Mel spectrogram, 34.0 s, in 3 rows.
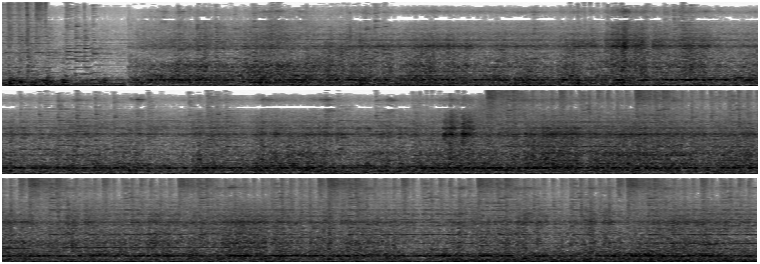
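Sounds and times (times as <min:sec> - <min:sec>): train wheels rolling on rails: 0:00.0 - 0:34.0.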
